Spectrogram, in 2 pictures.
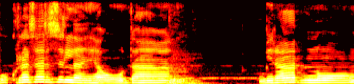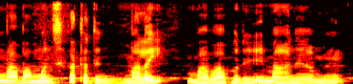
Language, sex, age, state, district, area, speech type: Bodo, female, 30-45, Assam, Kokrajhar, urban, spontaneous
